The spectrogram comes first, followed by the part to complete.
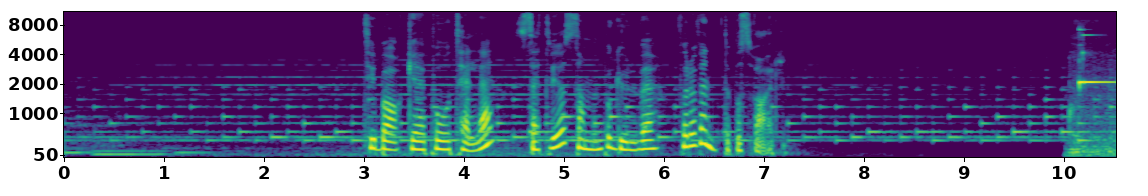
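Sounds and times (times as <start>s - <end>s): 
speech: 3.0s - 7.3s
phone message notification chime: 10.0s - 10.5s.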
